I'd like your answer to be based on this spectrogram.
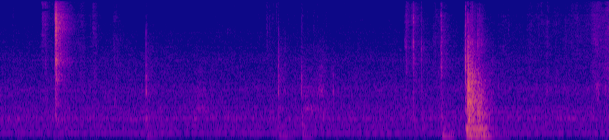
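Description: Snips of scissors trimming the sprigs of a homemade Christmas wreath, two sharp cuts separated by a few seconds with faint quiet handling in between.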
